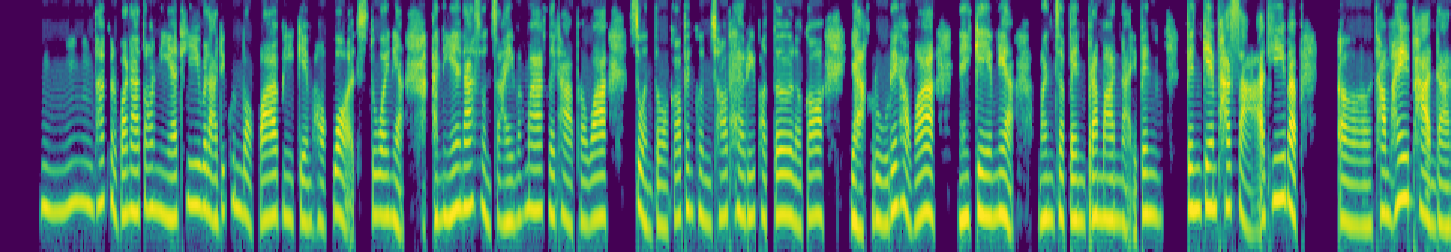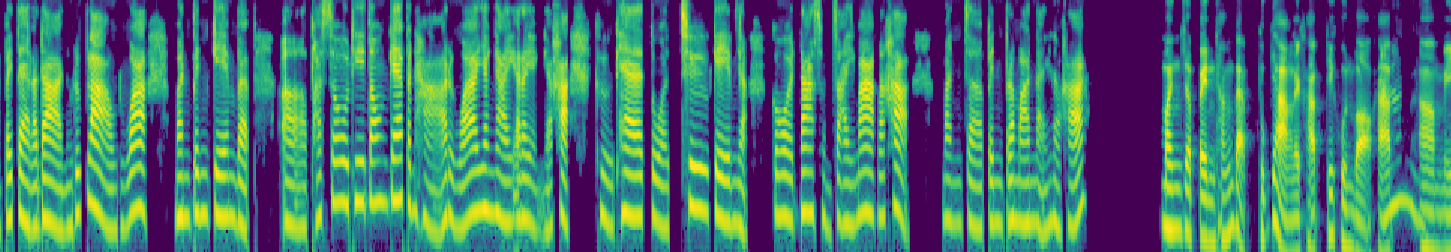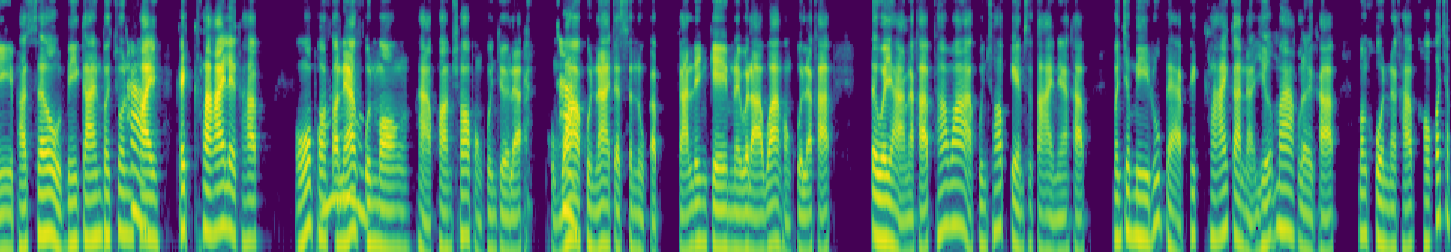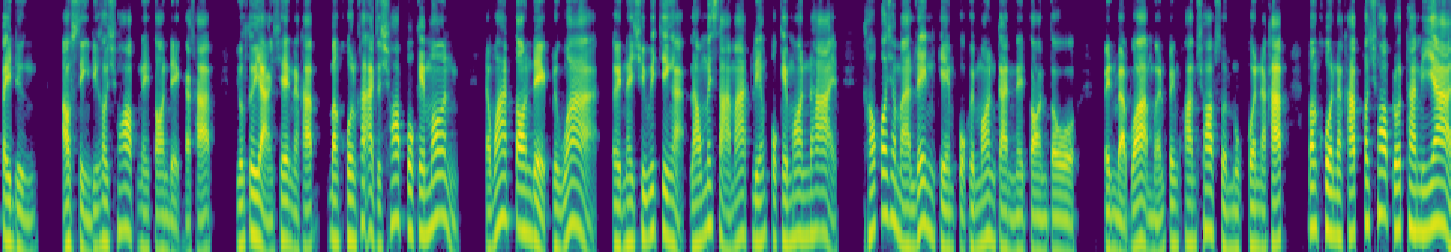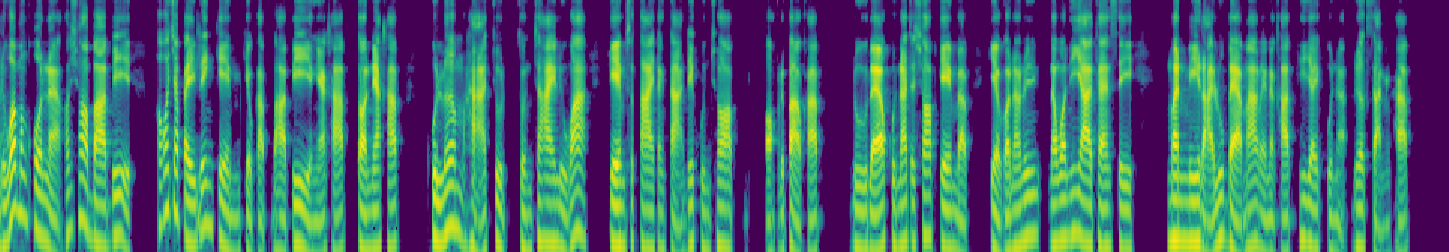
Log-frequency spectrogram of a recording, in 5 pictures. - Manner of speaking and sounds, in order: in English: "puzzles"; in English: "puzzles"
- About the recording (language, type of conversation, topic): Thai, advice, ฉันจะเริ่มค้นหาความชอบส่วนตัวของตัวเองได้อย่างไร?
